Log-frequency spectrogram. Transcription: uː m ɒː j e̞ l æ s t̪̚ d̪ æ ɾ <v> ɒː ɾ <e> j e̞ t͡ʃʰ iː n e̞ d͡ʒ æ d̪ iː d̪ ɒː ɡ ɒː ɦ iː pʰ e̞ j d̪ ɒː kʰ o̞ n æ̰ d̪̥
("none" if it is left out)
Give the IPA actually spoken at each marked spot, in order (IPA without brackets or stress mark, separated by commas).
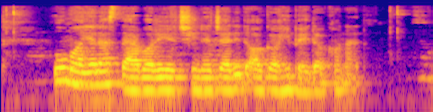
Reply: b, e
